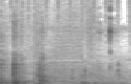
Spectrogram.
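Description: Ridge gourd with a little garam masala powder being stirred in a kadai held steady by hand, heard as a few brief scraping strokes against the metal over a soft background hiss, fairly quiet.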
